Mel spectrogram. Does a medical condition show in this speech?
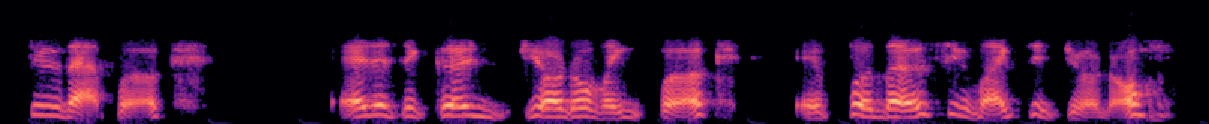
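Yes: cerebral palsy.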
